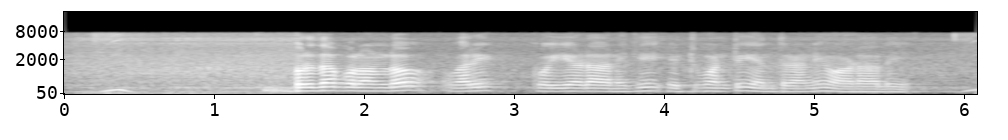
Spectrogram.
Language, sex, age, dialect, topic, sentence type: Telugu, male, 18-24, Telangana, agriculture, question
